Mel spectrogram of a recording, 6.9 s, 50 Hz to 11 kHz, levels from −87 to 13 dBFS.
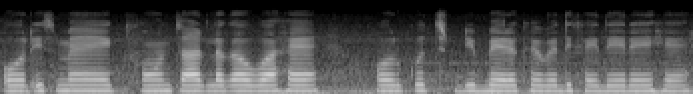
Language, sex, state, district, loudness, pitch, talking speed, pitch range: Hindi, female, Rajasthan, Bikaner, -15 LUFS, 190 Hz, 145 wpm, 185-190 Hz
